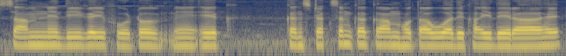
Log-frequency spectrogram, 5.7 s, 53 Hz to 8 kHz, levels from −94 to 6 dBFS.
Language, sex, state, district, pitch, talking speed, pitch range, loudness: Hindi, male, Uttar Pradesh, Lalitpur, 145 Hz, 160 wpm, 140-150 Hz, -14 LUFS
